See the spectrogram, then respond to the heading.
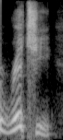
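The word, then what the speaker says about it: Ricci: It's Christina Richie. That's how people say R I CI.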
